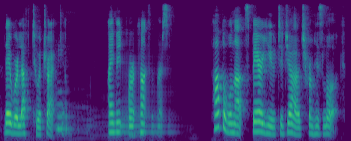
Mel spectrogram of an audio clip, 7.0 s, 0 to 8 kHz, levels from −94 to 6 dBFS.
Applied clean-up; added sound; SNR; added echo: neural mask model DeepFilterNet 3.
